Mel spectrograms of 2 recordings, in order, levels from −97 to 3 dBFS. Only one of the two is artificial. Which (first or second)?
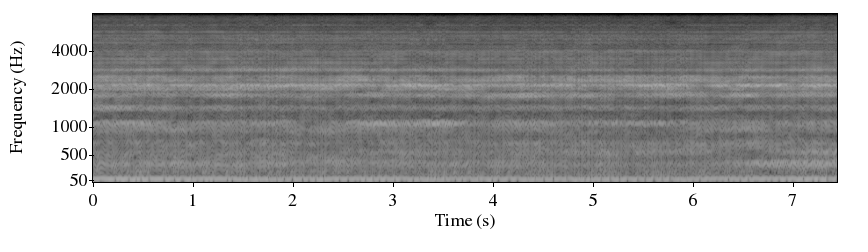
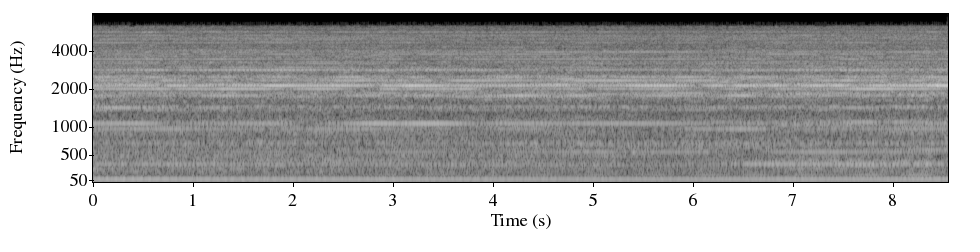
first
